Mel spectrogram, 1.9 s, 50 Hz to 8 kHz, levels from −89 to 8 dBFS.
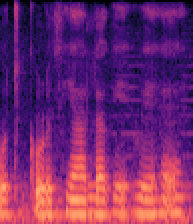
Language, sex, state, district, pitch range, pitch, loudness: Hindi, male, Jharkhand, Ranchi, 135-145 Hz, 140 Hz, -16 LUFS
